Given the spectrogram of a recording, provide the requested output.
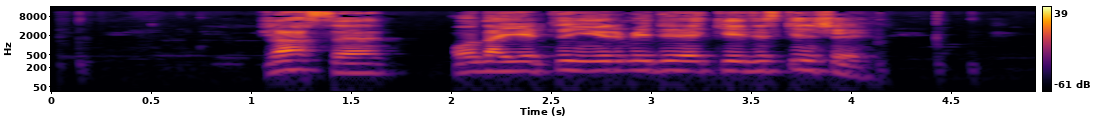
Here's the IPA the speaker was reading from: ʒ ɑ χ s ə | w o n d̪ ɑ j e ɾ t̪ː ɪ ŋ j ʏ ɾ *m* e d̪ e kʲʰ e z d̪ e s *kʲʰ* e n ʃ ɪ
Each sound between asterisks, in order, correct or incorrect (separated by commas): correct, incorrect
